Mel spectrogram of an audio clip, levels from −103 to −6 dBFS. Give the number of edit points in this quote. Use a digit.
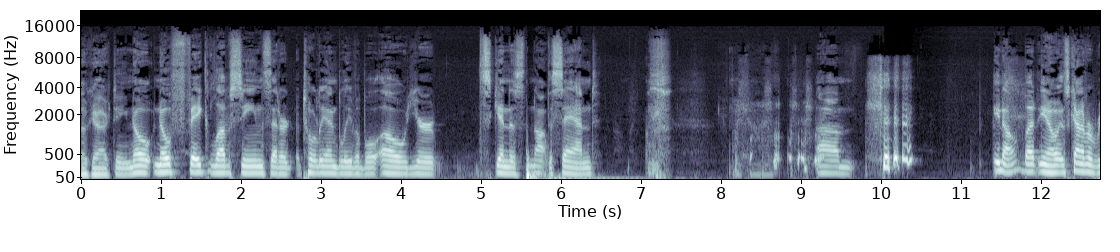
1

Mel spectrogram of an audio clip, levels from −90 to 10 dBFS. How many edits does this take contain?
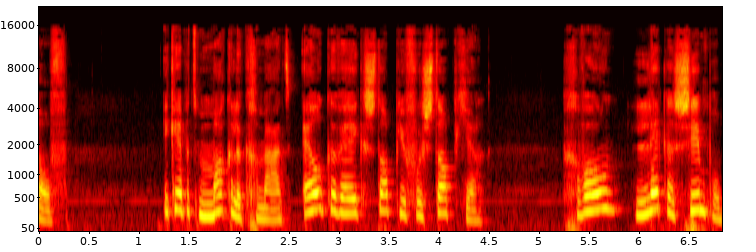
1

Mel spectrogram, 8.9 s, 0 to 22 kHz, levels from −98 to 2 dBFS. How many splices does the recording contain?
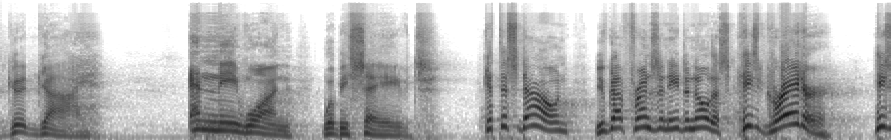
2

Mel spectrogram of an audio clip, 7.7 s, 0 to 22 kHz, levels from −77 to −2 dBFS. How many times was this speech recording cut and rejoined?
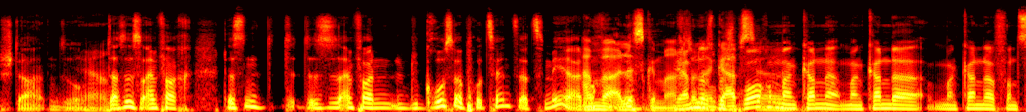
1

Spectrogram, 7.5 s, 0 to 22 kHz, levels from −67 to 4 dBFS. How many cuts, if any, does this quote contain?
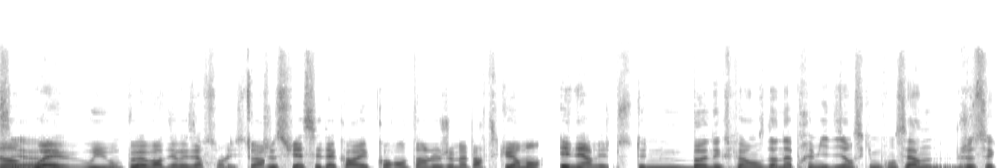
2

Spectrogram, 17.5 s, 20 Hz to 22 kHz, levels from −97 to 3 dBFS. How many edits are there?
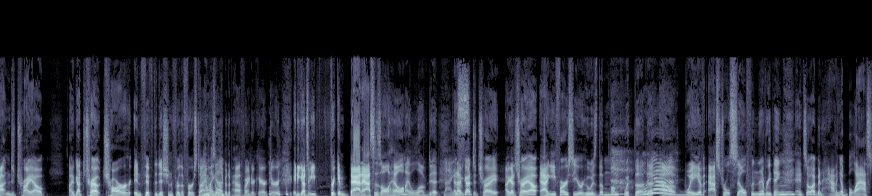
1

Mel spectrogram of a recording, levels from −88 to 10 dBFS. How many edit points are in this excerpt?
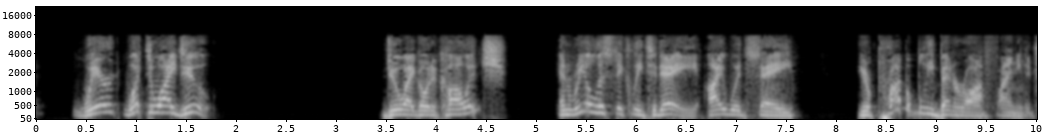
1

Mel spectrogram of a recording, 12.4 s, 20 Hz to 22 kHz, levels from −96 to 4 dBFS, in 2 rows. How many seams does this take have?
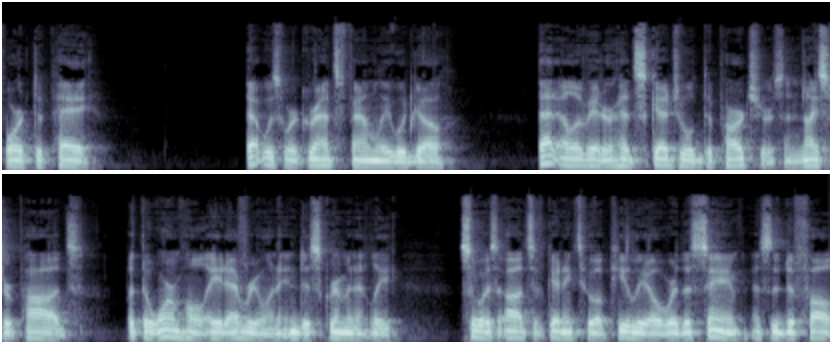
0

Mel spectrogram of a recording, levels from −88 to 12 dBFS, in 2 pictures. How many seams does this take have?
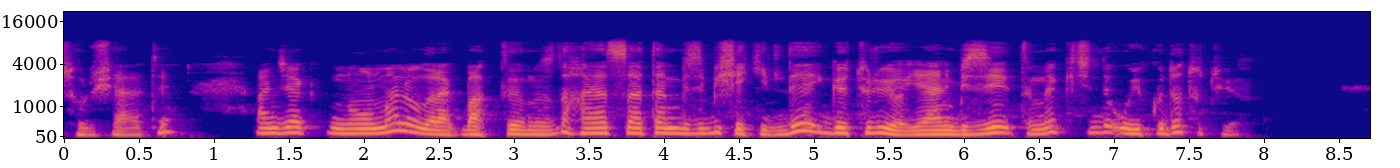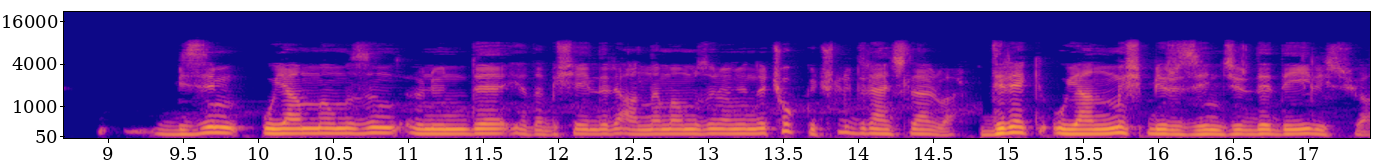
1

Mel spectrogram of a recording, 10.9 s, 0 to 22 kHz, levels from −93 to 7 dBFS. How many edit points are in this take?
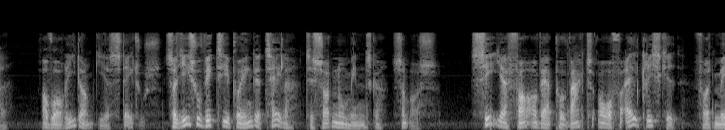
2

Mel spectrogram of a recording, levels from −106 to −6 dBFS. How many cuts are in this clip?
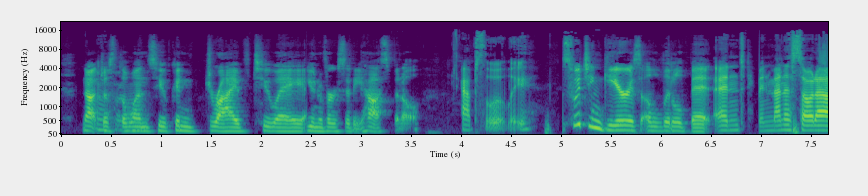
2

